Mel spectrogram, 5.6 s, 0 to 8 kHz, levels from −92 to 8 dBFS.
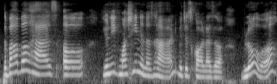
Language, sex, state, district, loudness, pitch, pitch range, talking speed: English, female, Gujarat, Valsad, -18 LUFS, 235 Hz, 210-275 Hz, 160 wpm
